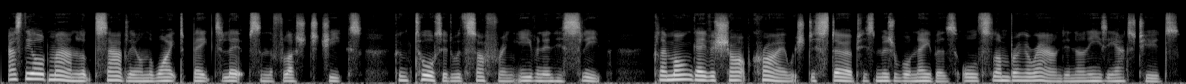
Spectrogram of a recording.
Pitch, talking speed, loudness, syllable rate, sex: 170 Hz, 190 wpm, -19 LUFS, 5.8 syllables/s, female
